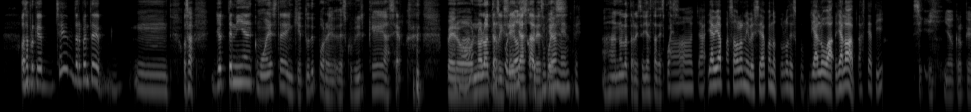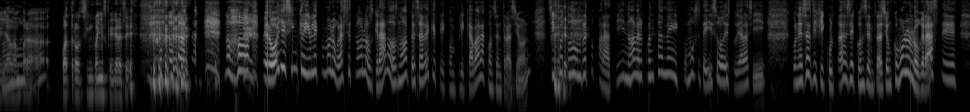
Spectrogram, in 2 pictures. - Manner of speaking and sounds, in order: chuckle; other background noise; laugh; chuckle
- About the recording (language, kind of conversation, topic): Spanish, podcast, ¿Qué sonidos de la naturaleza te ayudan más a concentrarte?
